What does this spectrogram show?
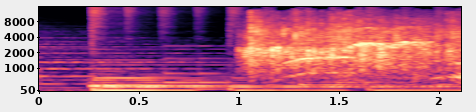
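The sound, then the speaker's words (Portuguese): A short burst of music gives way to a dense wash of clapping from a crowd at the start of the Rádio Globo program Felicidade Ilimitada, loud and continuous to the end, with a thin whistle-like tone rising over it. “Olha só, com aplauso no começo, que chique hoje, hein?”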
